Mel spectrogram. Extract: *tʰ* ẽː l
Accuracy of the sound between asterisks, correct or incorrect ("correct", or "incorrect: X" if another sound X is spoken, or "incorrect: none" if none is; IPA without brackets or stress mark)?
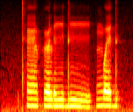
correct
